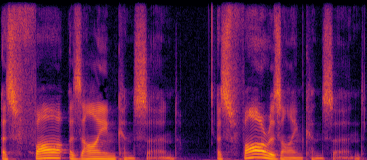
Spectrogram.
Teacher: notice the as becomes us because it's not stressed. So whenever we don't stress small words like prepositions, they become the weak form, us.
